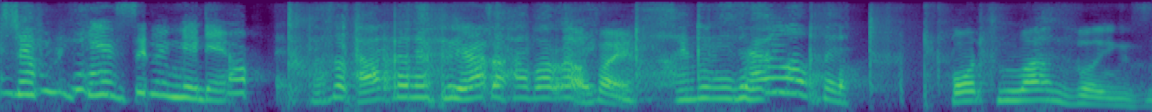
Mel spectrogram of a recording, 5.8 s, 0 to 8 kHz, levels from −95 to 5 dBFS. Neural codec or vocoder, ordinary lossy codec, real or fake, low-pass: codec, 16 kHz, 1 kbps, FreqCodec, larger model; none; fake; 7.2 kHz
